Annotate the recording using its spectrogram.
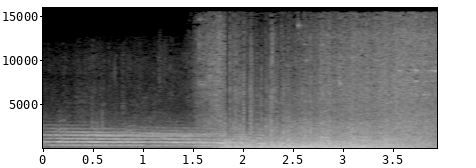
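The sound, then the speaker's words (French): A steady siren tone sounds, then a sudden loud explosion from a Russian bombing of the regional administration building in Kharkiv, Ukraine, on 1 March 2022, followed by a heavy, sustained roar of rumbling noise that drowns out everything else. No one speaks. “L'explosion vient de se produire.”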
